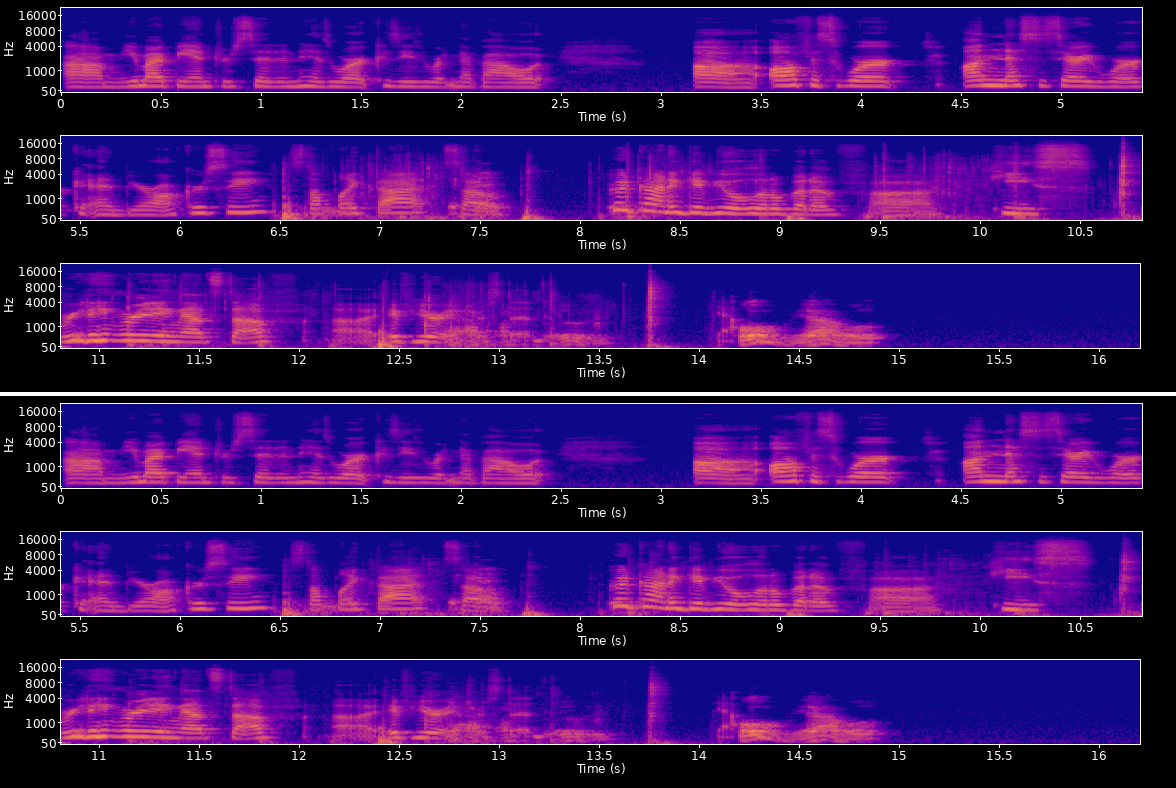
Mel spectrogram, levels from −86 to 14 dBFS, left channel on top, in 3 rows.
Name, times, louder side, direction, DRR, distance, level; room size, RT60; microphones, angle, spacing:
voice 1, 0.0-2.4 3.2-7.6 8.1-10.5 10.8-13.2 14.1-14.2, left 1 dB, 5° left, 0.3 m, -29 dB
sound 1, 6.5-14.1, left 5 dB, 90° left, 0.5 m, -40 dB
voice 2, 12.7-13.5 14.2-14.9, left 3 dB, 40° left, 0.7 m, -32 dB
4.2 x 2.7 x 3.0 m
head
